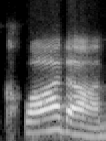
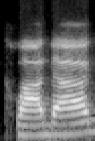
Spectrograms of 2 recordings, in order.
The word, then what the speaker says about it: Claddagh: the word clauda which it looks like it would be pronounced like claddagh it's actually clawda um is gaelic and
